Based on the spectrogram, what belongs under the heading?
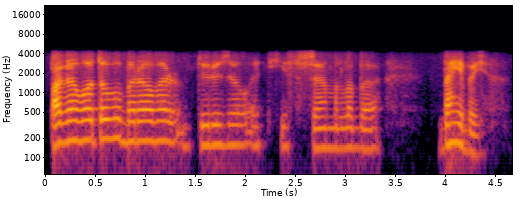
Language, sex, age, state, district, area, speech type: Kashmiri, male, 30-45, Jammu and Kashmir, Srinagar, urban, conversation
